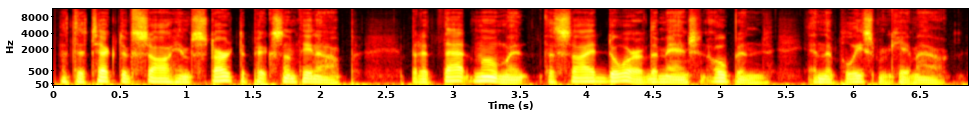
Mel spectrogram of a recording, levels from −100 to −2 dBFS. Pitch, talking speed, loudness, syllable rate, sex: 95 Hz, 220 wpm, -18 LUFS, 6.1 syllables/s, male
